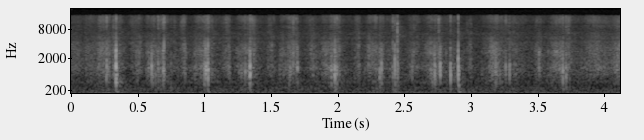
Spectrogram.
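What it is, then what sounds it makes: Denim shorts waistband. Fingernails scratch the fabric at the waistband and the tops of the pockets on black denim shorts. The result is quiet, dry, papery scrapes that come in short strokes over a low, steady rumble.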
